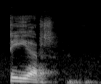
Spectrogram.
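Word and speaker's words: tear: इसके बाद टीयर, crying, टीयर मतलब होता है क्राइंग एक, दूसरा इसको हम टीर बोलते हैं, और दूसरा होता है टीयर, rib pronounced टेयर, this is a homograph, same spelling different meaning, ठीक है।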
